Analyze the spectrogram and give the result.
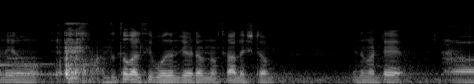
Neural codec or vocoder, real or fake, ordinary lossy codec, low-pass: none; real; none; 7.2 kHz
